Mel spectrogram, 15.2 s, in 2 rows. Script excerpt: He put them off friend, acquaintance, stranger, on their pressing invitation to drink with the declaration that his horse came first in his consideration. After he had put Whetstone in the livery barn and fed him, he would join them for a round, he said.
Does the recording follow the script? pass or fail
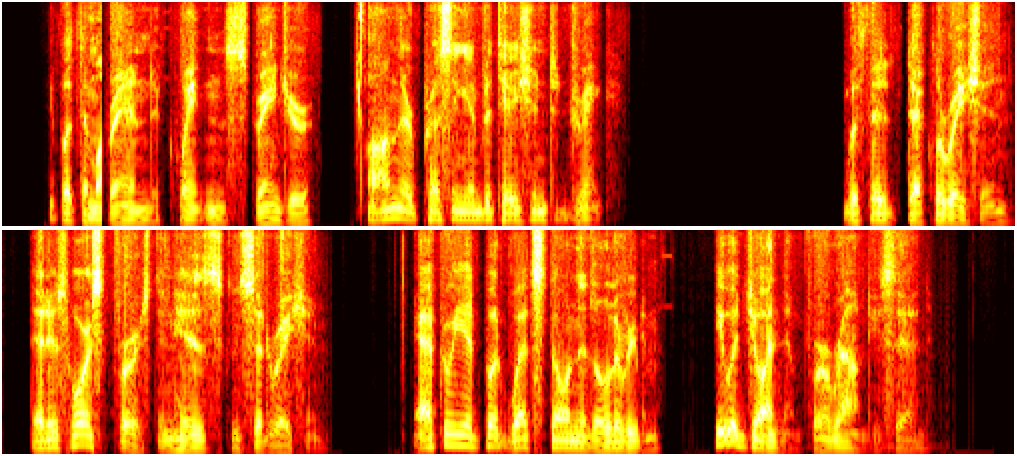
fail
